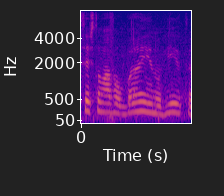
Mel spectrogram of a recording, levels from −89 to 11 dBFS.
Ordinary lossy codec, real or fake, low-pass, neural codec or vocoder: none; real; none; none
